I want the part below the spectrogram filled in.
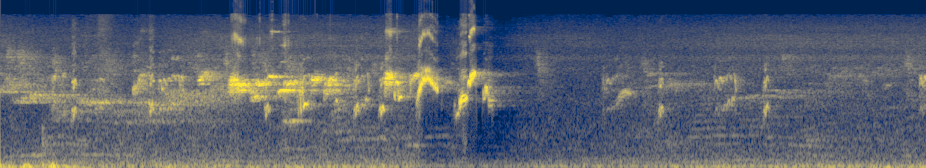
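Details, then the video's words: Red-whiskered bulbul 'ché' song for young-bird training: dense fast chattering phrase building up to loud clipped notes near three and a half seconds, then quieter scattered chirps. "luyện chào mào ché.kích chào nào hót ché căng lửa.kich chao mao boi hot เสียงฝึกลูกนก | นกปรอดหัวโขน"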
